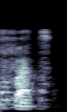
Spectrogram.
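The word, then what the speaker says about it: فتح: Wal fath. Kita ulang bacanya. Idza jaa nasrullahi wal fath. Fath. Fath. Di ujungnya ada H. F-A-T-H. Fath.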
